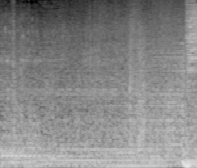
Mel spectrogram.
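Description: A van engine revs on a road, a steady low rumble that swells into a louder, rising surge near the end.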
